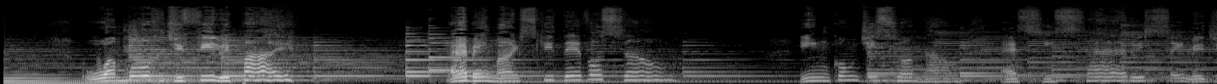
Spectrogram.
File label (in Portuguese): masc gosple, evangelico voz masculina; Dia dos Pais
